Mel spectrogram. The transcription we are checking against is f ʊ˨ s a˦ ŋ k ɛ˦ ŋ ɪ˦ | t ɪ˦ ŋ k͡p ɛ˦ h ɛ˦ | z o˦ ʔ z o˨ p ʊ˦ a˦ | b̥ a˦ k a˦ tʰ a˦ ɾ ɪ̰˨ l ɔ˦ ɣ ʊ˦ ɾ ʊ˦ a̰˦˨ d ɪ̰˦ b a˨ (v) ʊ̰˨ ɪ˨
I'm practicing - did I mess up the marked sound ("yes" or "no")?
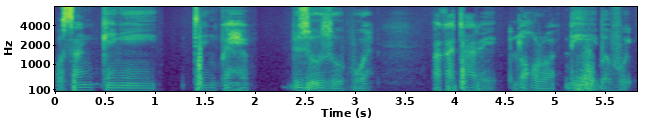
no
